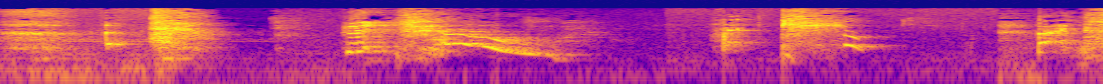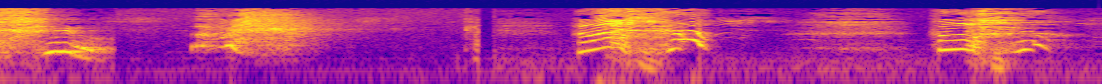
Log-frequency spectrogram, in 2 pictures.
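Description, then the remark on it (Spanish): A woman sneezes over and over, around seven loud sneezes in a row, each a sharp burst with a voiced 'choo' and brief pauses between them. “Quita todo y solo déjala estornudando.”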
